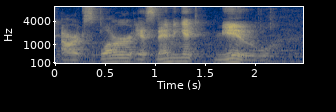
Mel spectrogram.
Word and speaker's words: Mu: Our explorer is naming it Mew. Or Mu. As in the Greek letter. It could be pronounced after the Pokemon too, but you never know.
